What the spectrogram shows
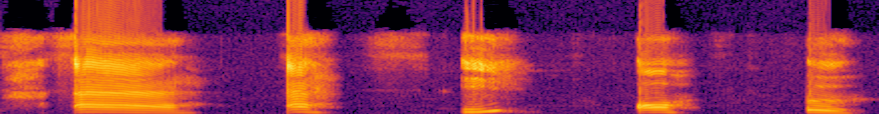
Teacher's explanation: کہیں پہ بھی آپ کا منہ بند نہیں ہوا، زبان نہیں ہلی ہے، صرف منہ کھلا ہے اور آواز باہر نکلی ہے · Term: شارٹ ساؤنڈز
